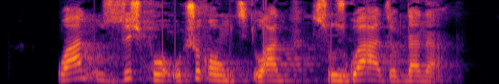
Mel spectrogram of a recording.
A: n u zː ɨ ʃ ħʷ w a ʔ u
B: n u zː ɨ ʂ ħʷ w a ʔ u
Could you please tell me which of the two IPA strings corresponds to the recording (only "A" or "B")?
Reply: A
